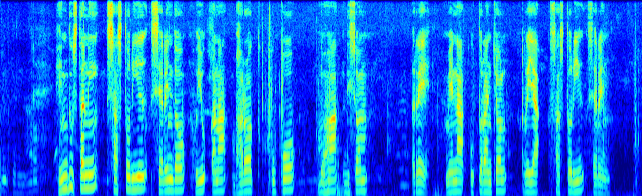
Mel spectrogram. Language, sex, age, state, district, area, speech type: Santali, male, 30-45, West Bengal, Jhargram, rural, read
